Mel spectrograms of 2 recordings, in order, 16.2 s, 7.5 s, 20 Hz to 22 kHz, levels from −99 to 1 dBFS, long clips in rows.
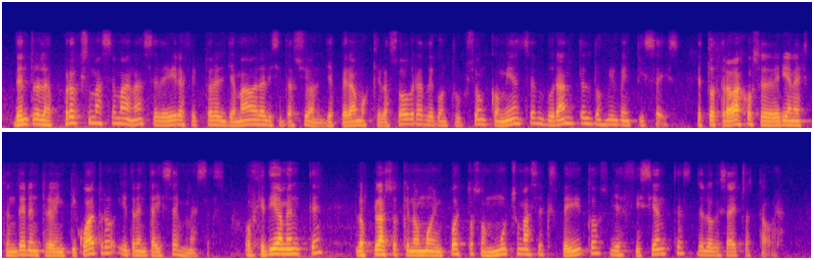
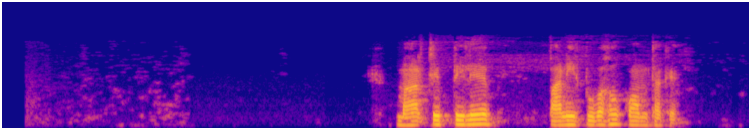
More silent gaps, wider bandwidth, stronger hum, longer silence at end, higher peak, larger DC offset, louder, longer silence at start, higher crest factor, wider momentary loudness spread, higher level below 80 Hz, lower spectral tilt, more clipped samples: neither; first, 8.4 kHz vs 6.6 kHz; neither; second, 0.35 s vs 0.7 s; about the same, 0 dBFS vs -2 dBFS; neither; second, -23 LUFS vs -15 LUFS; second, 0.1 s vs 3.95 s; about the same, 22 dB vs 18 dB; about the same, 11 LU vs 11 LU; first, -52 dBFS vs -60 dBFS; about the same, -8.5 dB/octave vs -8.5 dB/octave; neither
